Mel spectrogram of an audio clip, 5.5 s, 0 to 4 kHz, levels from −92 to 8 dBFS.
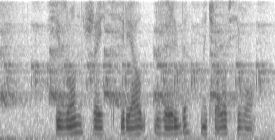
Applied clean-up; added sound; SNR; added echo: none; Bird; 8 dB; none.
